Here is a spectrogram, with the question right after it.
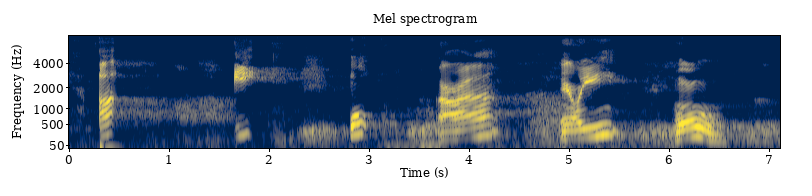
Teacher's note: حمزہ پر زبر ہوگی نہ جزم ہوگی تو تھوڑا سا جھٹکا لگے گا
